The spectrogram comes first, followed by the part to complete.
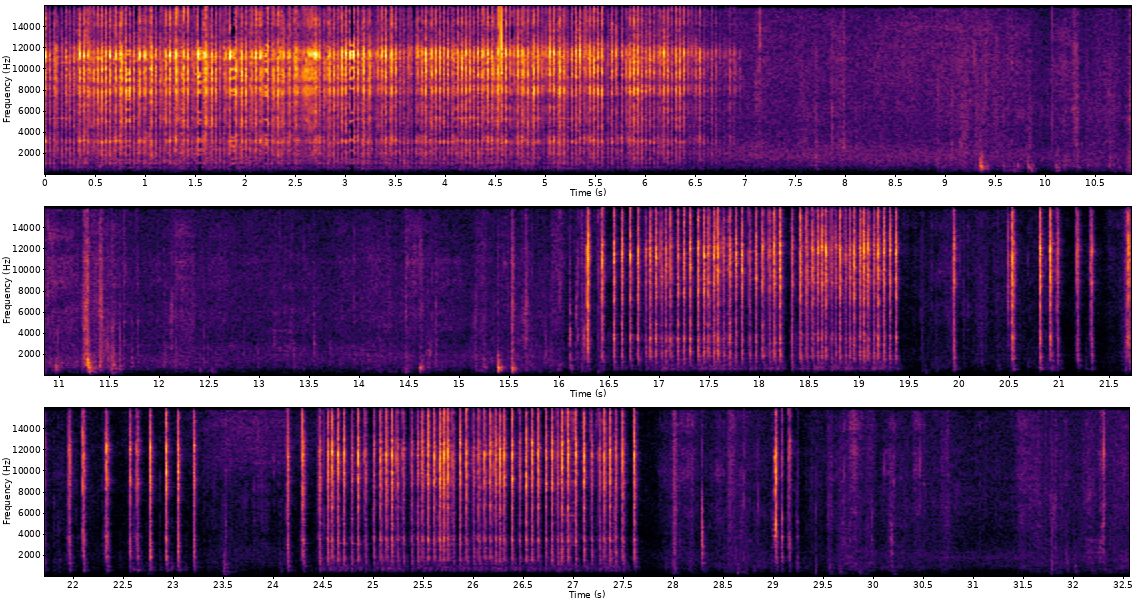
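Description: A motor-driven winch on an A-frame gin pole runs in three stretches, stopping suddenly each time, as it hoists a strapped log up onto the wall. Sharp knocks and clatters of the log and rigging come in the pauses between runs.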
